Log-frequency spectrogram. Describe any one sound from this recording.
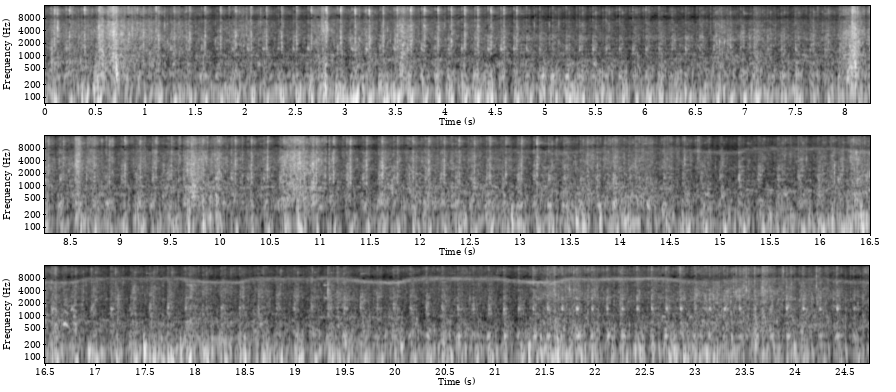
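A vehicle engine rumbles steadily on a bumpy dirt track.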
